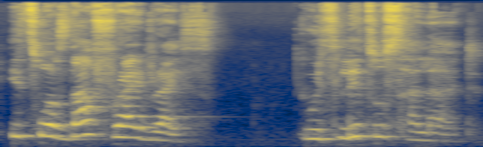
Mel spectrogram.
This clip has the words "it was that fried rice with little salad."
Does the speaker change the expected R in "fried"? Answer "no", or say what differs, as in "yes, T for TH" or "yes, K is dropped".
no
